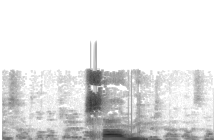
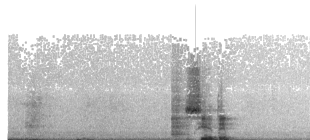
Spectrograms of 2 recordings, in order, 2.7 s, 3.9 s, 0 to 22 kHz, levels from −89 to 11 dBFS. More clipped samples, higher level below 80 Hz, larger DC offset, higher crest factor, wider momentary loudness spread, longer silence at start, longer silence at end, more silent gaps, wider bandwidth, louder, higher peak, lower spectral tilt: neither; second, -56 dBFS vs -28 dBFS; neither; about the same, 18 dB vs 18 dB; second, 22 LU vs 26 LU; about the same, 0.05 s vs 0.1 s; second, 0 s vs 0.15 s; neither; second, 11.5 kHz vs 16 kHz; about the same, -13 LUFS vs -13 LUFS; about the same, 0 dBFS vs 0 dBFS; second, -1.5 dB/octave vs -4 dB/octave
